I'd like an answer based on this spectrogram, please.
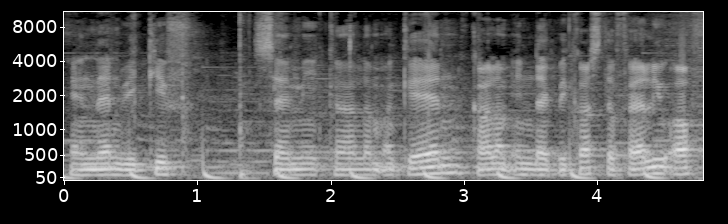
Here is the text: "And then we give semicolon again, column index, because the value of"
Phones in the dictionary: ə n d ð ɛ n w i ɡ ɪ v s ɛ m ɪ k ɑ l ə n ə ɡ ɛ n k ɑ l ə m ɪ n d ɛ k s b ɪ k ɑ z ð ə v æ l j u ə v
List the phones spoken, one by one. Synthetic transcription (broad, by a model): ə n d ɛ n w i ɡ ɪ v s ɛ m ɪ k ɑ l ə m ə ɡ ɛ n k ɑ l ə m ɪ n d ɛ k b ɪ k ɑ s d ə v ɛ l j u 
